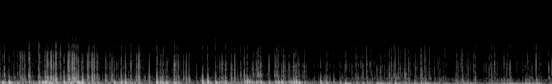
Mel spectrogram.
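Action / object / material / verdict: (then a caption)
scrape / embossed faux leather wallet / faux leather / none. Long nails tap and scratch the textured surface of a rigid red faux crocodile-embossed leather wallet lying open flat on the lap. The result is a dense, rapid run of deep, muffled thuds and rough scraping, heavy in the low end with almost no brightness, each tap dying away quickly.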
